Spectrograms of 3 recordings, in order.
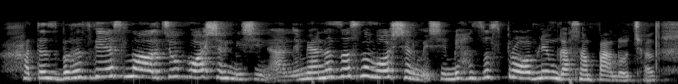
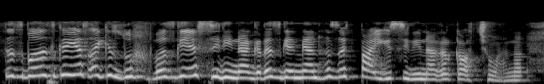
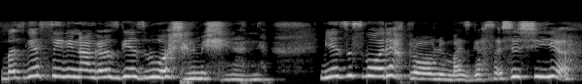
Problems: background sounds at intervals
